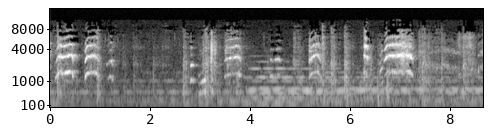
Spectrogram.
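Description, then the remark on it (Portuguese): A voice imitates an ape with a series of loud, high-pitched hoots and screechy cries in uneven bursts over a steady low hum, with no ordinary speech. “cara, queria falar que o Andy Serkis está muito bem no papel desse macaco, cara.”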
